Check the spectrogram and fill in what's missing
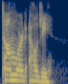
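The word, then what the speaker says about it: Tom Lord-Alge: And so first question is, do you pronounce it Tom Lord Alge or Tom Lord Alge? – Tom Lord Alge. – All right. That's how I do it too.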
